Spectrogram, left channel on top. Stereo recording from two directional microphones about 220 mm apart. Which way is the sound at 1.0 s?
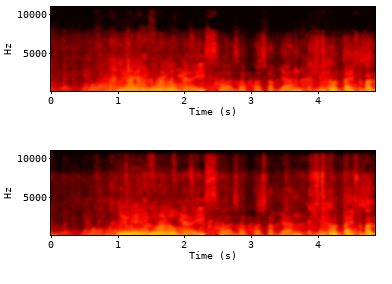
40° right (ahead or behind).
